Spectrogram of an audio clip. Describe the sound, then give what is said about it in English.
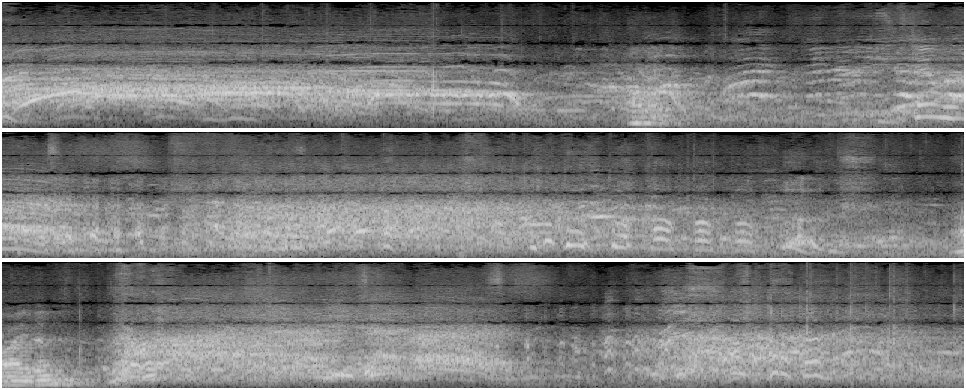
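A large live crowd screams and cheers continuously, with loud rising whoops cutting through the roar at several points. The noise is dense and sustained, dipping only briefly before swelling again. “I want you to just keep screaming, it's great.”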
